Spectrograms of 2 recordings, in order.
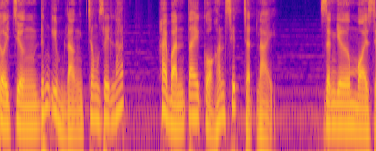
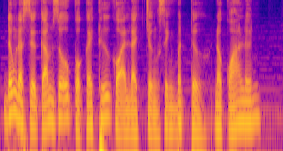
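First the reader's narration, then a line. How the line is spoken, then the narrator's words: Sighing. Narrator (Vietnamese): lão Bân thở dài rồi nói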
